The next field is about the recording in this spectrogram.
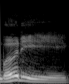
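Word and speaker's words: Murray: 그래서이 존 머레이 혹은 존 머리 교수가 스텔랜드인들은 다 머리라고 발음을 해야 되죠.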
